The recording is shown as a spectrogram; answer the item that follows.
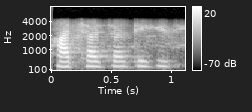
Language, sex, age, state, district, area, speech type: Marathi, female, 18-30, Maharashtra, Mumbai Suburban, urban, conversation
